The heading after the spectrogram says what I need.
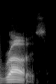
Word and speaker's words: Ruse: Oh, Ruse, pronounced like Rose.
